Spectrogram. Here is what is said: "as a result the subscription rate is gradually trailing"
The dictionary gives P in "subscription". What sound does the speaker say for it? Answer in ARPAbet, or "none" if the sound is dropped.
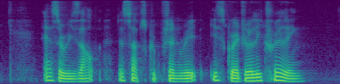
P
